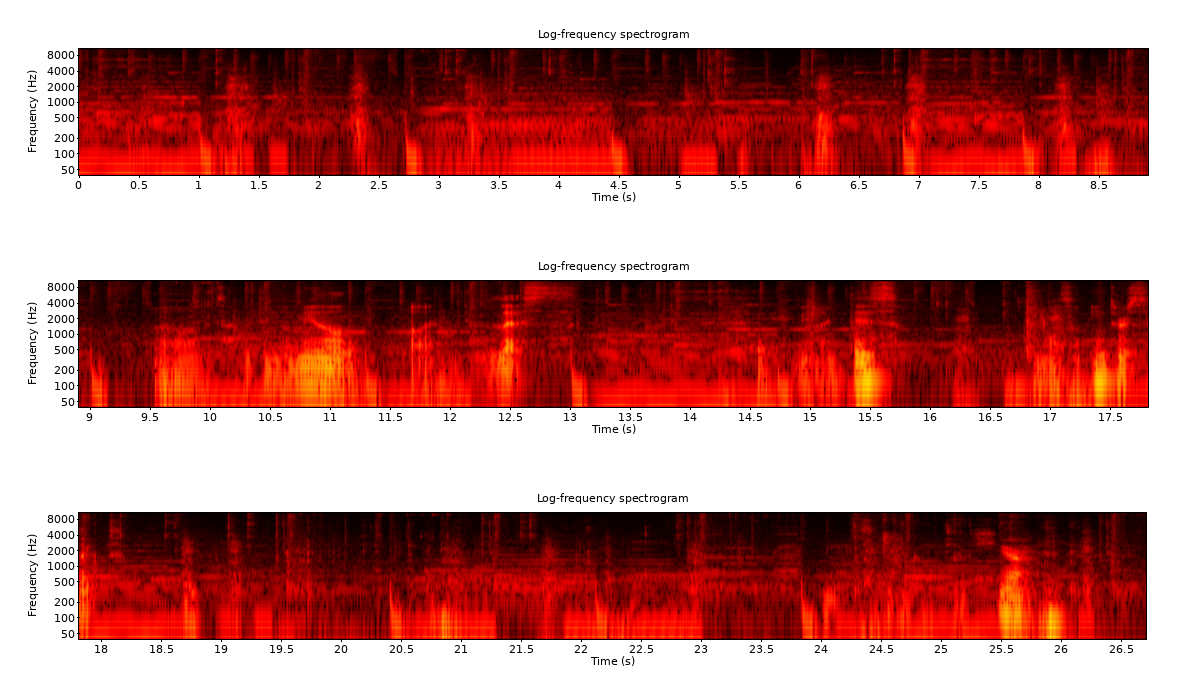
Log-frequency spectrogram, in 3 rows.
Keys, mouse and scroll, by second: 0.4 click, 3.1 click, 3.9 click, 5.2 scroll up 1, 6.0 click, 6.7 click, 7.5 scroll up 1, 7.9 click, 9.9 click, 12.3 click, 16.1 click, 16.4 click, 18.1 click, 18.6 click, 19.1 click, 19.5 right click, 21.5 click, 22.8 click, 25.5 click, 25.9 right click.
